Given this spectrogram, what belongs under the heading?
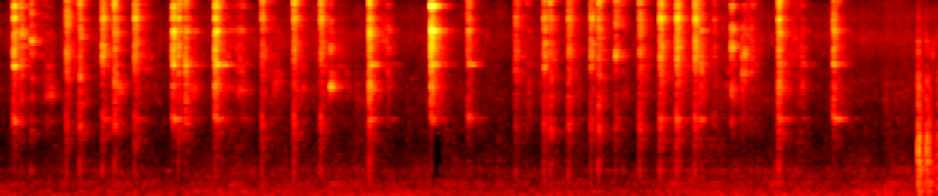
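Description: A utensil clinks quickly and repeatedly against a bowl while three eggs are mixed with sugar and vanilla sugar for tiramisu cream. The strokes come close and uneven, with no speech.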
